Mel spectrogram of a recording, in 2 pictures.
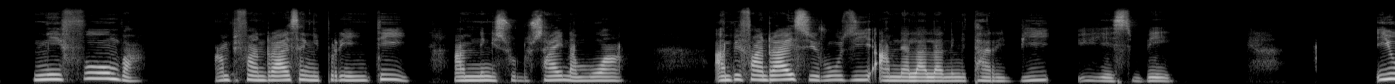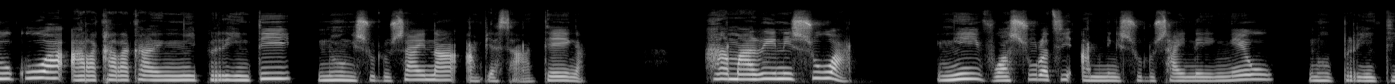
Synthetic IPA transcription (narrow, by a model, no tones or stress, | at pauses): ŋifumbə | ampi̥faɳɖ͡ʐajsaŋipirint̪i | aminiŋisulusajnəmua | a̰mpifaɳɖ͡ʐajsiɾuzia̰minalalaniŋit̪aɾibi | iɛsbe | iukuəʔaɾakaɾakəŋipirint̪i | nuŋisulusajnəa̰mpjaza̰nt̪eŋə | hamaɾinisuə | ŋivuasuɾat͡ʃiʔaminiŋisulusajneŋeu | nuprint̪i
